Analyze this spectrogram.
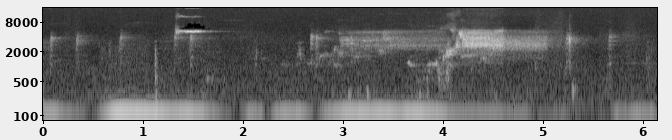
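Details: Wood duck incubating in a nest box, late May. One long, drawn-out hoarse squeal of about two seconds, louder at its end, over a strong low droning hum and faint high whistles.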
